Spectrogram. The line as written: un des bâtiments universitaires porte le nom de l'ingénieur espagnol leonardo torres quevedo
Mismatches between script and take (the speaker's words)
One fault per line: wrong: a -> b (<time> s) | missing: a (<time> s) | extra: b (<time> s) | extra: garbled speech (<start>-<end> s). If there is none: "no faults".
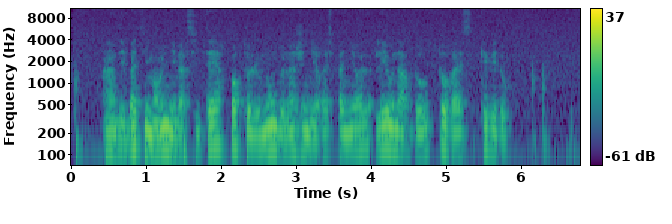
no faults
